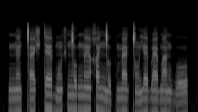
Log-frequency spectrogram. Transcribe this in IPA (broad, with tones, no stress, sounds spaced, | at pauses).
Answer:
ŋ ɛ̃˩˧ ǀ æ˩˧ ʃ t ɛ˦ b õ˩˧ ʃ ŋ͡ǀ o˦ ŋ͡m ɛ̃˦ χ ɛ˦ ŋ͡ǀ ʊ˩˧ k m æ˦ ǀ õ˩˧ j ɛ˦ b æ˦ b ã˦ ŋ ɡ͡b o˩˧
